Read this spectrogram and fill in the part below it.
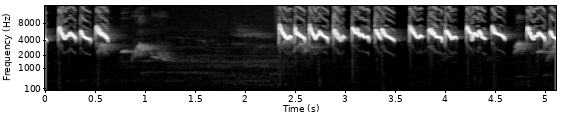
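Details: Japanese white-eye with the 'líu đấu' fighting song for cage-bird training. A few sharp high chirps and a soft twitter come first, then after a short gap a long, fast series of shrill repeated notes.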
